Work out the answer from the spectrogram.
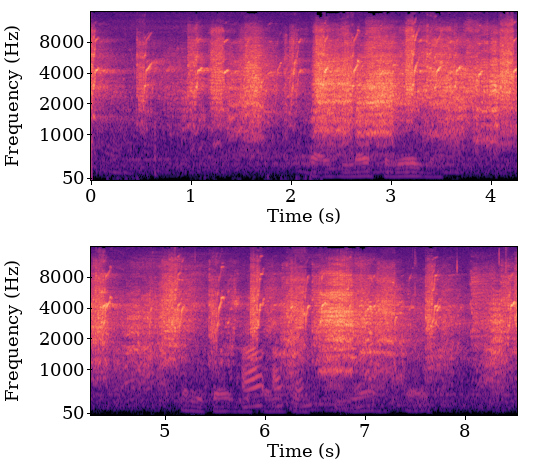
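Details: A noisy flock of scarlet macaws in Peru giving harsh, grating screeches that overlap almost without pause, with lower, softer calls beneath.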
